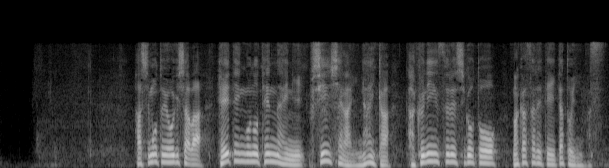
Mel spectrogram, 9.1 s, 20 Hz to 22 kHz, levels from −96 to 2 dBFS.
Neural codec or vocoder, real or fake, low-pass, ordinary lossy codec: none; real; none; none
